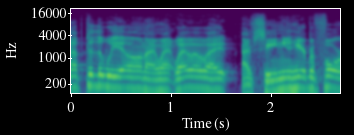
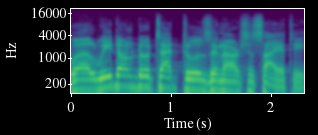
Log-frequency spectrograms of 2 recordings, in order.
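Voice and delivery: fake put-on Indian accent. Retelling what a girl's mom said about tattoos, imitating her in a put-on Indian accent. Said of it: "That's probably not the right accent. That was more Indian".

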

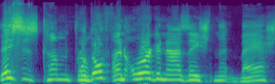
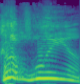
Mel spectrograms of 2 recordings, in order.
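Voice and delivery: put-on announcer voice, higher and louder; 4 semitones higher, 5 dB louder than usual. Calling a hockey team's win as a joke: Harry Caray voice. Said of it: "you're going Harry Carey now?".

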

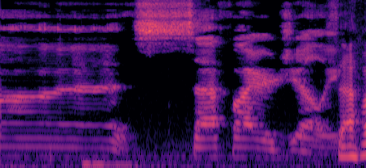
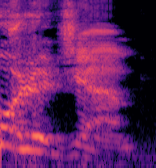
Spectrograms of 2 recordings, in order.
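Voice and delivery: put-on Japanese accent; 6 dB louder than usual. Saying a quiz answer the way the other speaker describes it: imitating a Japanese accent. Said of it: "It's like a Japanese guy saying pearl".

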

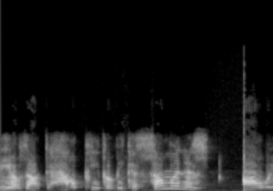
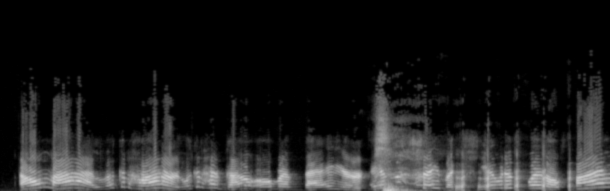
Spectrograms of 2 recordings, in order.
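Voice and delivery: very high, southern-accented squirrel critter voice; 9 semitones higher than usual. Describing a voice audition to play a squirrel, doing a southern squirrel voice. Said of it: "A southern squirrel".

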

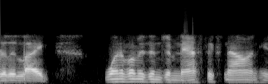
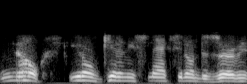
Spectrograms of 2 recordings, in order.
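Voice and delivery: scolding, high-pitched yelling; 8 semitones higher than usual. Speaker re-enacts yelling at a kid in front of everybody after a game, retelling a scolding yell. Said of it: "I'm yelling at him in front of everybody".

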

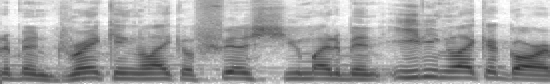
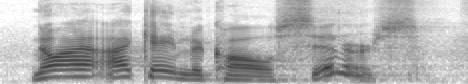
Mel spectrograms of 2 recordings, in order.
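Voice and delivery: usual speaking voice

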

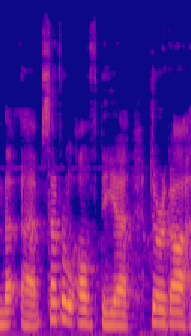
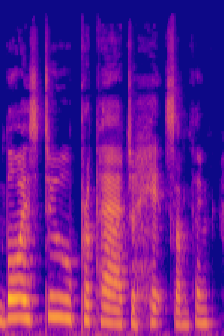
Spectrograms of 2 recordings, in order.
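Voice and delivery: put-on slow, raised-pitch elderly dwarven woman voice; 3 semitones higher, 5 dB louder than usual. Voicing an elderly dwarven woman questioning intruders at dinner: voicing an elderly dwarven woman. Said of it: "And she gestures to the other three".

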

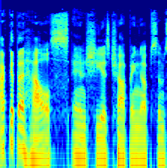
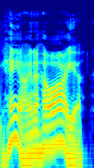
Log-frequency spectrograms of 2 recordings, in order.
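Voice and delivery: put-on thick New England accent; 3 semitones higher than usual. Describing a friendly over-the-counter worker's greeting, imitating Asa's New England accent. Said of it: "He's got like a real thick New England accent".

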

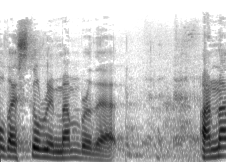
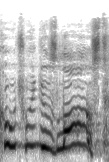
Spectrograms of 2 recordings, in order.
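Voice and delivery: crying, very high and tearful. Retelling answering the coach after a lost game, retelling own crying. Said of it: "And I'm crying like".

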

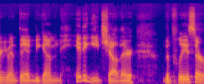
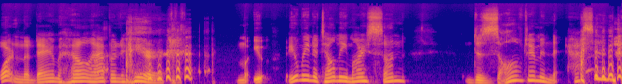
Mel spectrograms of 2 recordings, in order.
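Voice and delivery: put-on cartoon dad voice, much higher; 6 semitones higher than usual. Someone they are talking about sounds like King of the Hill, so do a Hank from King of the Hill impression. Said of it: "get into that impression".

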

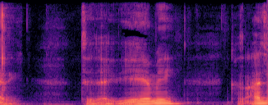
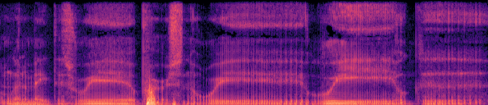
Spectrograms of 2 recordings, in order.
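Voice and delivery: voice lowered, much lower; 8 semitones lower than usual. Speaker addressing the listener at the start of a talk, lowered voice. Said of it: "I'm going to be lowering my voice down for you".

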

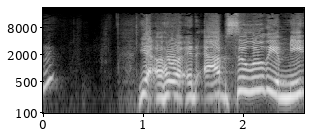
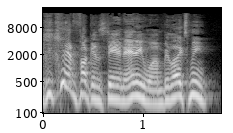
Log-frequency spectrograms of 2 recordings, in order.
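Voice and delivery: ordinary delivery

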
